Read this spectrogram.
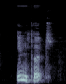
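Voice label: "input", British English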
